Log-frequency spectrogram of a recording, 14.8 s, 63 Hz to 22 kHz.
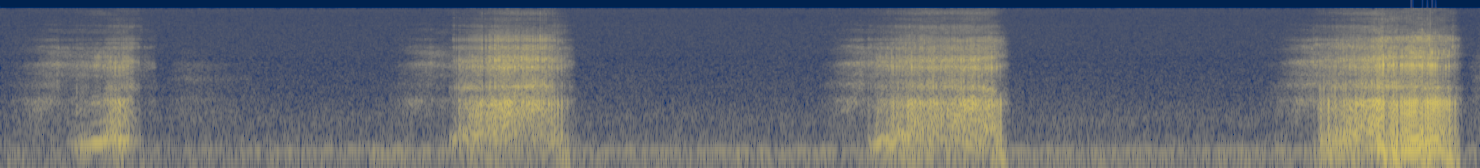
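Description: Four drawn-out, rasping snores about every 4 seconds, roughly 14 a minute, over a steady low hum; continuous snoring.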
